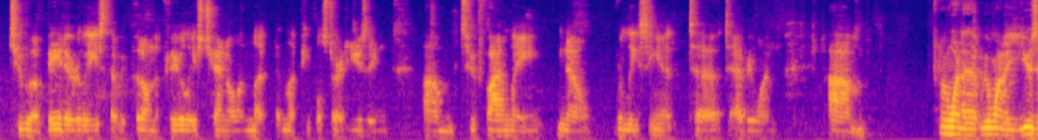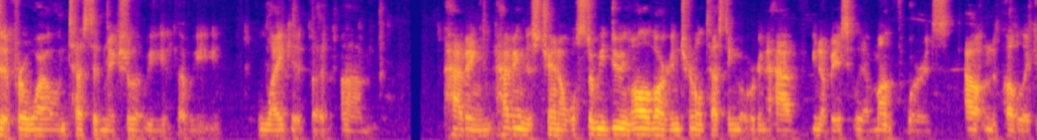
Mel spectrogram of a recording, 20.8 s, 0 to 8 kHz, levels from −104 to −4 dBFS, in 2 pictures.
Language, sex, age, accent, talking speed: English, male, 20-39, American, 235 wpm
